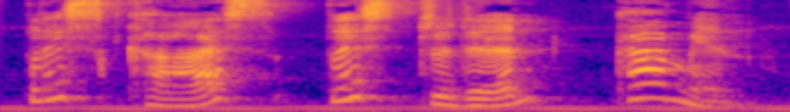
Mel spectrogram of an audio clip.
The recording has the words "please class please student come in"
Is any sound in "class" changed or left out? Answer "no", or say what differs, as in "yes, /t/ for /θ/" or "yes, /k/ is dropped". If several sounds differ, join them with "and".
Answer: yes, /l/ is dropped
